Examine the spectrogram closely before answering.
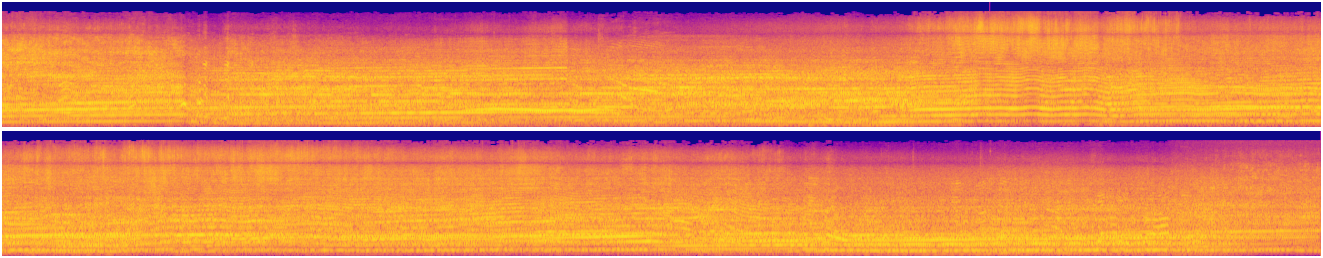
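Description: Several small race car engines roar and whine loudly as they race past.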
